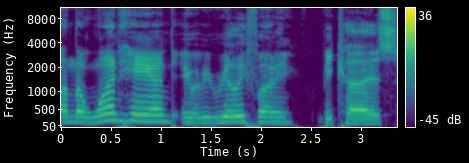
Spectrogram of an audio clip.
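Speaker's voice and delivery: talking through a loud yawn. Recording at midnight, discussing the draft, talking through a yawn. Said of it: "Sorry, I'm yawning".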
